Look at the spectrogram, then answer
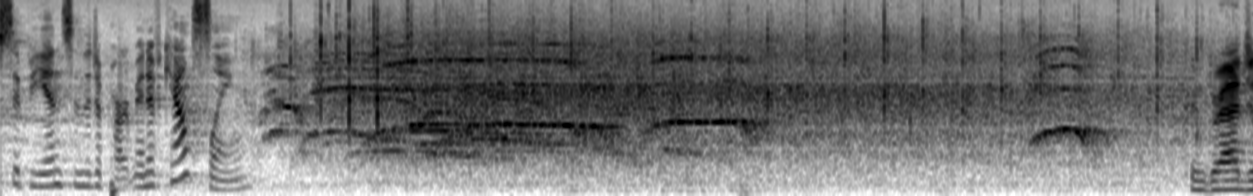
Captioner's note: applause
